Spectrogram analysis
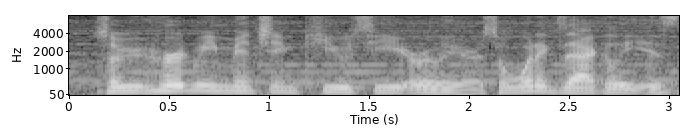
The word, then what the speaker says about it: Qt: So you heard me mention Qt earlier, so what exactly is that? RPCS3 has moved to QT. It's technically pronounced cute, but I refuse to do that.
